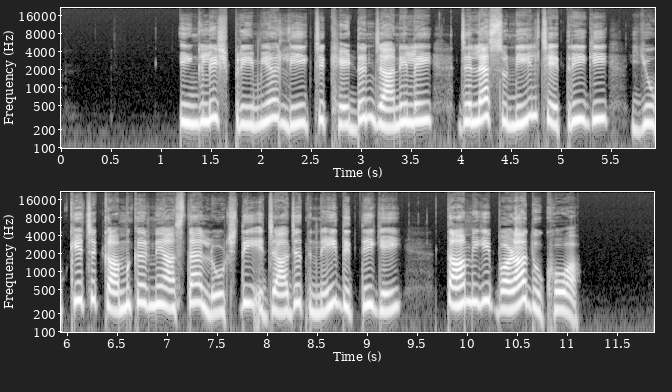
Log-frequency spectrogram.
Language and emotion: Dogri, sad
